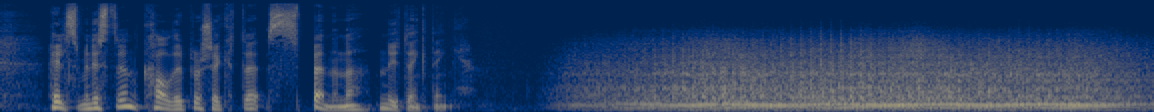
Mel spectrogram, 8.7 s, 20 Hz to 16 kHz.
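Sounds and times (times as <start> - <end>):
speech: 0.4 - 3.6
rescue helicopter engine and rotor taking off: 4.1 - 8.6.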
